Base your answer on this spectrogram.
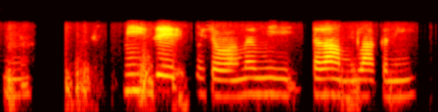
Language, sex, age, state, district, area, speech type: Manipuri, female, 45-60, Manipur, Imphal East, rural, conversation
